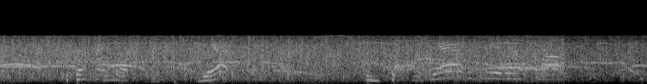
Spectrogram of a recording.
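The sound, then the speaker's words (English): A crowd applauds steadily for several seconds, a dense, even wash of clapping with scattered voices and whoops rising over it, easing slightly in the final second. “So I'm going to go ahead and give them an applause that they will continue.”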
